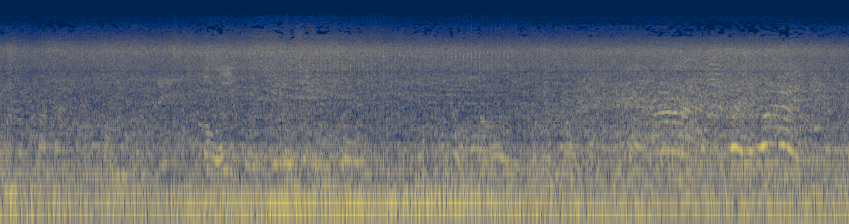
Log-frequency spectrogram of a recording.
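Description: Indistinct voices over a steady low hum, with a few short rising-and-falling calls late on, the loudest a little after seven seconds in.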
